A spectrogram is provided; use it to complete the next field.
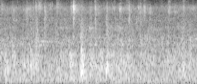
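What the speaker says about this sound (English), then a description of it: "It looks so pretty when it rains." Steady rain patters on surfaces with scattered individual drops, a continuous soft hiss at low volume with no voices.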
